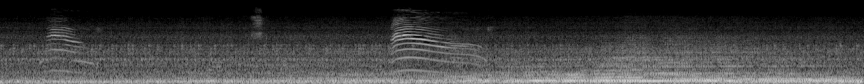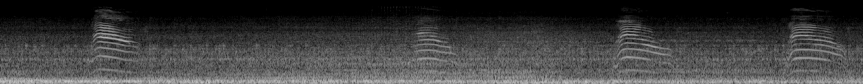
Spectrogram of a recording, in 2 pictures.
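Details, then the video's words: Scared, dirty stray kitten crying out for food from under a food truck at a grocery store: short, high meows repeated at irregular intervals, partly overlapped by a mid-clip swell of low engine and street noise. "Poor little kitten is afraid and asking for food"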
